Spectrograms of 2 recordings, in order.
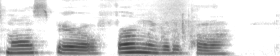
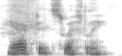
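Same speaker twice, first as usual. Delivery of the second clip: plain reading voice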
